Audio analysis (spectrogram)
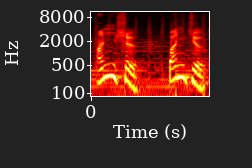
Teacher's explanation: आवाज़ जो है वो नाक के अंदर जा रही है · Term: अनुस्वार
